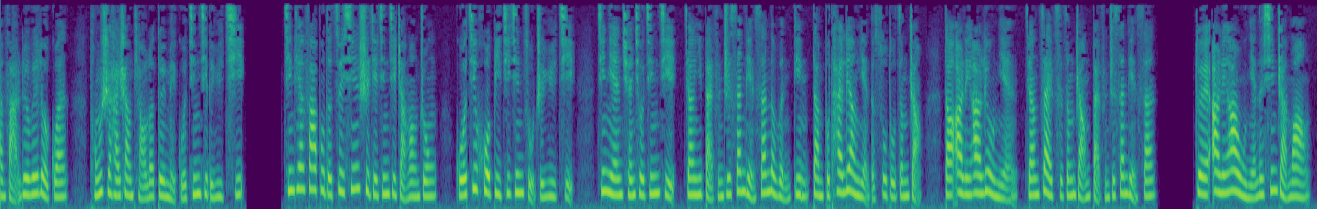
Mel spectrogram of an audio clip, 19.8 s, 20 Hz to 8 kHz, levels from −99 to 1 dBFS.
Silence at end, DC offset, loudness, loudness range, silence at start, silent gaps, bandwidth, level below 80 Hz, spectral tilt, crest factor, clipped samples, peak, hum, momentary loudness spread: 0.1 s; under 0.1%; -20 LUFS; 2 LU; 0 s; 3.77-4.18 s, 17.44-17.85 s; 7.6 kHz; -52 dBFS; -5 dB/octave; 16 dB; under 0.1%; -4 dBFS; none; 8 LU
